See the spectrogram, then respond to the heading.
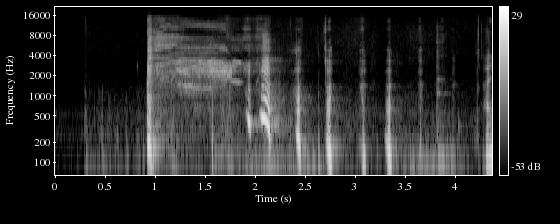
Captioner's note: laughter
